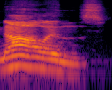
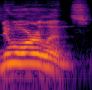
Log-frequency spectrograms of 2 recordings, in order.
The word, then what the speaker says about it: New Orleans: Just like Nins. No, it's New Orleans. Look at the spelling. Nins. There's no A in there.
